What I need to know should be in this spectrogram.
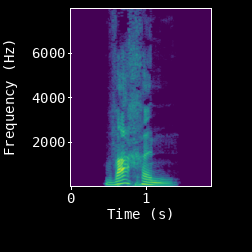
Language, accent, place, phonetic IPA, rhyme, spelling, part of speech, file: German, Germany, Berlin, [ˈvaxn̩], -axn̩, Wachen, noun, De-Wachen.ogg
- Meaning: 1. plural of Wache 2. gerund of wachen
